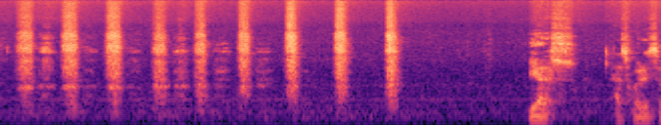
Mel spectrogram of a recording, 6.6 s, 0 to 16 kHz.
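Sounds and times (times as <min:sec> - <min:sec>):
quick rhythmic panting breaths: 0:00.0 - 0:04.0
speech: 0:05.3 - 0:06.6.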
